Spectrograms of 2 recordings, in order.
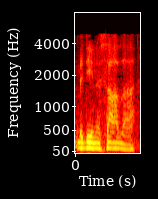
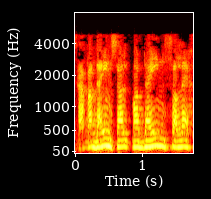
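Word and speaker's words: Mada'in Saleh: Well, really high on my bucket list in Saudi Arabia is Petra's cousin of Medina Salah. Tell us... Madain Saleh, they pronounce it.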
